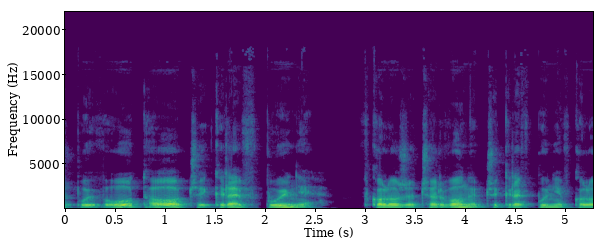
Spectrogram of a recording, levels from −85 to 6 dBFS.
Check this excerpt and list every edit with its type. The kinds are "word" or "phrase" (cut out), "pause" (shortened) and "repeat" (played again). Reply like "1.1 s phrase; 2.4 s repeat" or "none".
none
